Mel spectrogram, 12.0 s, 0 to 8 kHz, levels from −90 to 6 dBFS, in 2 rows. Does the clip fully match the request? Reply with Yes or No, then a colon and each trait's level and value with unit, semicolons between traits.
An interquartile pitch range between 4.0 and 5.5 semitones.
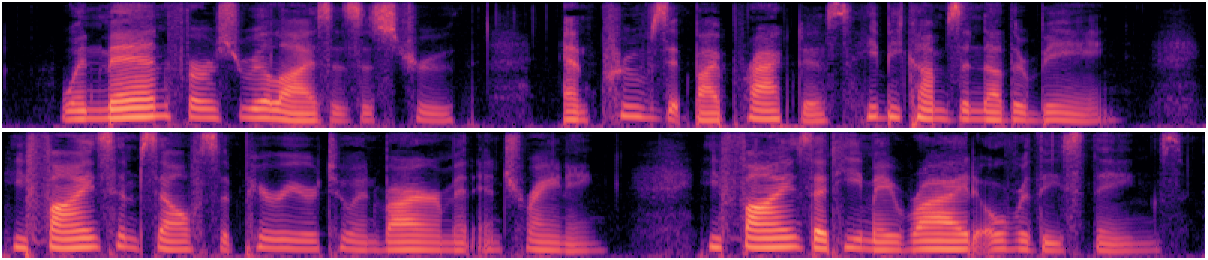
Yes: average, 4.3 semitones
